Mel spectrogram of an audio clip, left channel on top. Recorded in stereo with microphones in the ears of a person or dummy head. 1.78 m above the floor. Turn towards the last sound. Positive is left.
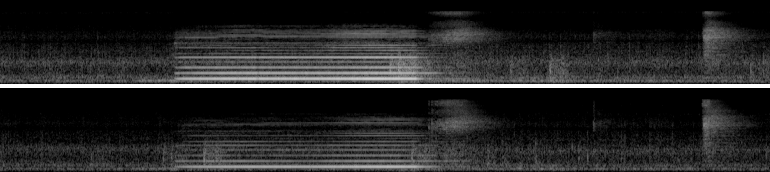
turn(degrees=-15)  # may be behind; listen again after turning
